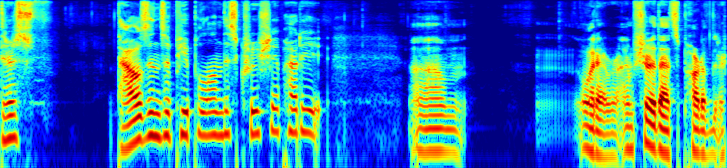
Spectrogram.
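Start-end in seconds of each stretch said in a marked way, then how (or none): 0.0-3.2 incredulous protest. Retold or imitated. His exasperated reply to the waiters.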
